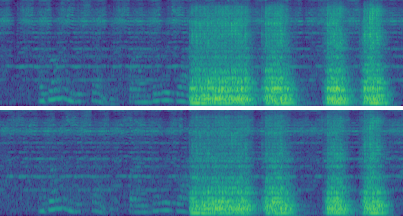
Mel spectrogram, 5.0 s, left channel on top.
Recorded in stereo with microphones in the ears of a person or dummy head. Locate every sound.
0.5 s a woman speaking: 5° left (ahead or behind), 7 m; by 3.2 s 15° left (ahead or behind), 4.5 m
2.4 s a drill: 15° left (ahead or behind), 1.8 m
